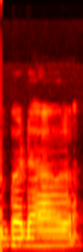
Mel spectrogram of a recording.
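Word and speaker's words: Bada: Then हम बात करें बाडा की। जी हाँ, बाडा एक सैमसंग इलेक्ट्रिसिस है। ये बाडा नहीं है, बड़ा, नो डेट बाडा, एक तरह से बड़ा आप मान लीजिए, इसका प्रोनाउंसिएशन है।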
